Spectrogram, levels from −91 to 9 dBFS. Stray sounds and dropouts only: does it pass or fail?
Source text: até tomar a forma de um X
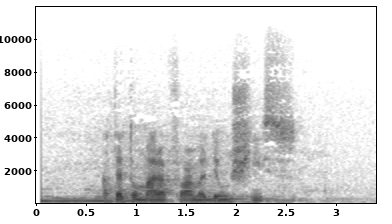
pass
